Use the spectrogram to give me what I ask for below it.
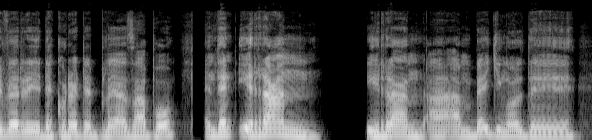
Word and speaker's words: Iran: It's pronounced Iran, not Iran.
